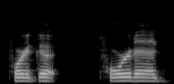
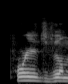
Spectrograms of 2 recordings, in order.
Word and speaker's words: Portageville: home in Port P I have a hard time pronouncing that portug portug Portageville Missouri Portageville that's what it's called on March 12th 1998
